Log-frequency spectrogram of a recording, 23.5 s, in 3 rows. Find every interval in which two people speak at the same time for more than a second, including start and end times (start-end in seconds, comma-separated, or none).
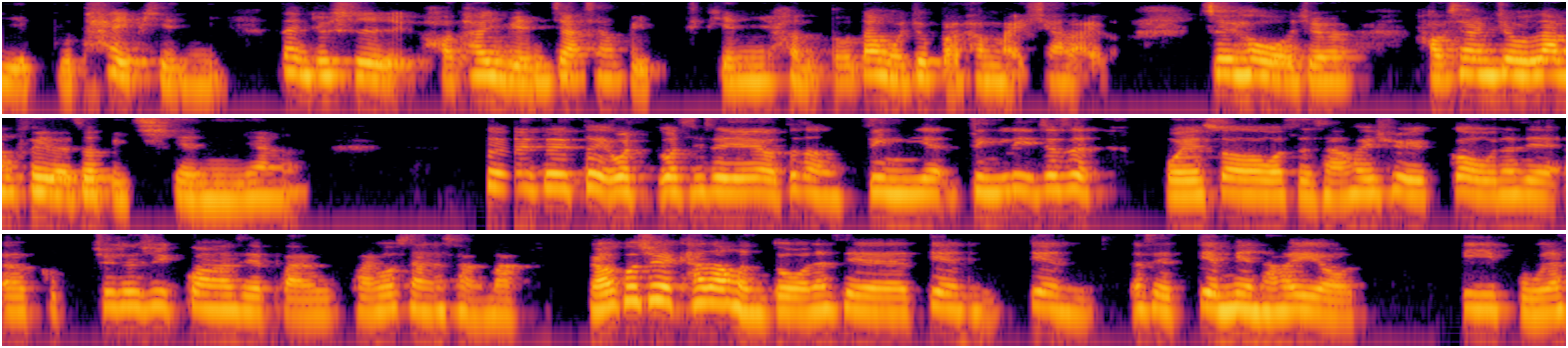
none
